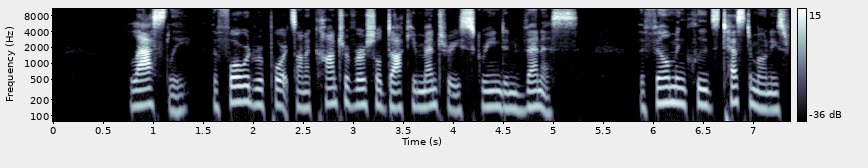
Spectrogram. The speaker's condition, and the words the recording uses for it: None; typical speech.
